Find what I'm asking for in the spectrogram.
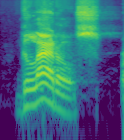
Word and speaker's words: GLaDOS: So Clay, the Brains, GLaDOS, right? I want to make sure. – Yep. – Okay, I just want to make sure I said it right.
